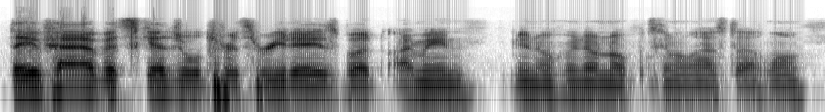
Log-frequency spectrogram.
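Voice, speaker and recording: A man's voice: sits low, fairly even intonation, quick pace, no echo. An American man hosting a radio show in casual chat, rambling informally through his stories. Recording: dull, lo-fi audio.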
